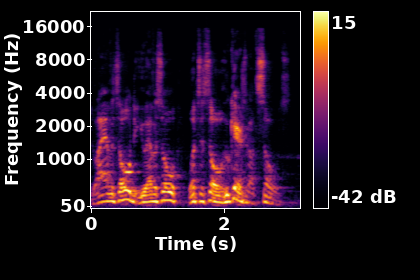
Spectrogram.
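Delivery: loud, scornful hobgoblin; callous hobgoblin boss. Acted. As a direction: brush it off with contempt. Hobgoblin mocks question of souls.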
